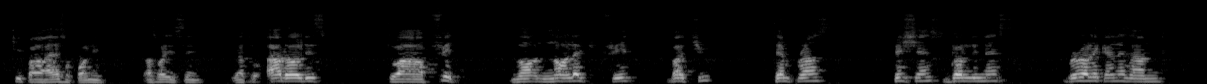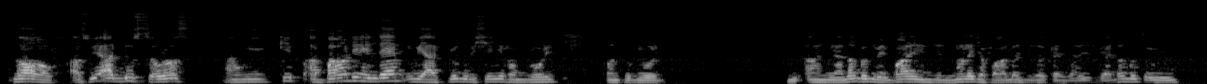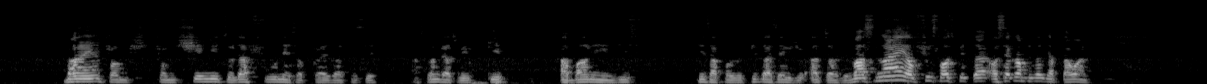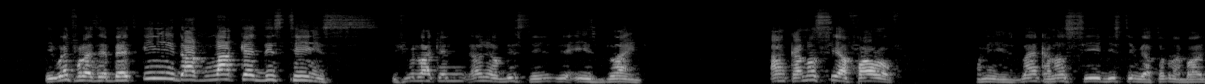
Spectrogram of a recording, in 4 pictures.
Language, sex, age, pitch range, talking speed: English, male, 50-69, 105-155 Hz, 185 wpm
